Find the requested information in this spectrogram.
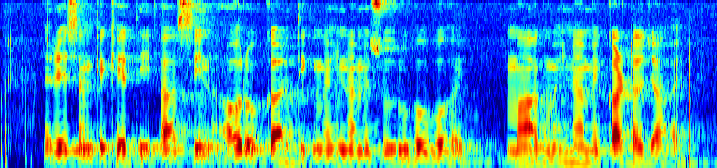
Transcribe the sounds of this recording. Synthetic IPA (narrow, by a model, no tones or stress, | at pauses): ɾeːsəmkekʰeːt̪iʔaːsinɔːɾokaːɾt̪ɪkməɦɪnamẽsuɾuɦoboɦəmaːɡməɦɪnamẽkaːʈəld͡ʒaːɦɛ̰ː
